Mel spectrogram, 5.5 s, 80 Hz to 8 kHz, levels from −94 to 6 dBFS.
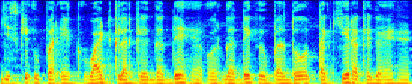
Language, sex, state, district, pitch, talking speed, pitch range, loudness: Hindi, male, Jharkhand, Palamu, 120 Hz, 185 wpm, 115-125 Hz, -18 LUFS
